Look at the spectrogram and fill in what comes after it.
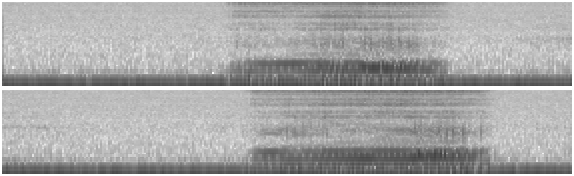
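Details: Snoring during sleep: two long, rattling, droning snores on the breath in, about four seconds apart, over a steady low room hum.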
